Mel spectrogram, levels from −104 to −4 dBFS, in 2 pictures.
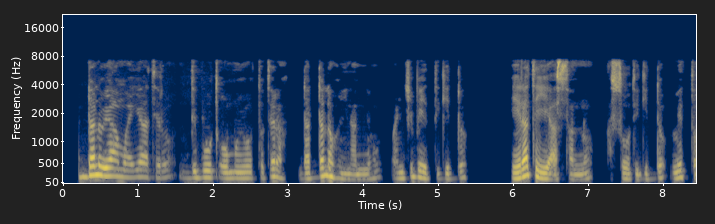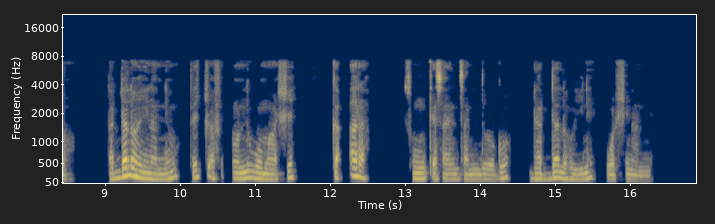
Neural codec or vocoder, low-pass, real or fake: none; 7.2 kHz; real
